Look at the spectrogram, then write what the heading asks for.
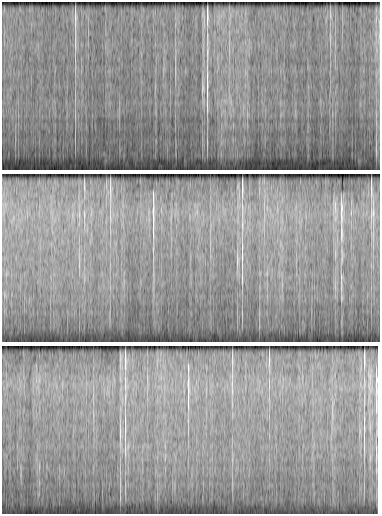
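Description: Grilled cheese sandwich frying in a hot pan, its melted cheese sizzling with a steady hiss and scattered sharp pops and crackles. The sizzle gets louder about a third of the way in.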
